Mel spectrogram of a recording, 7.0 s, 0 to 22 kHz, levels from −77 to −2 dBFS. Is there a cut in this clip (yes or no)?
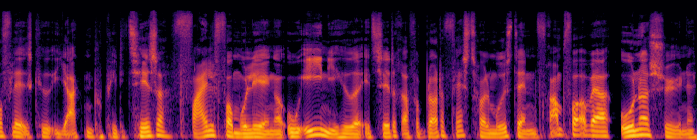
no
